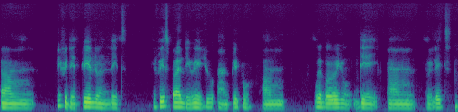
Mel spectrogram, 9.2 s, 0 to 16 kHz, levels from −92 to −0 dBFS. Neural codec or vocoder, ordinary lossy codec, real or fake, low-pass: codec, 32 kHz, 1.9 kbps, SNAC; none; fake; 14.4 kHz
